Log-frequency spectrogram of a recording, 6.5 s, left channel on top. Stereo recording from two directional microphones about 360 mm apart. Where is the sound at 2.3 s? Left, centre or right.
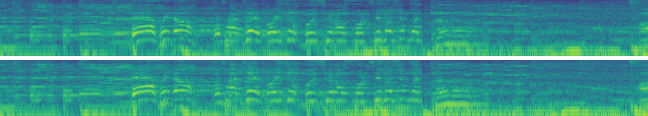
Centre.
